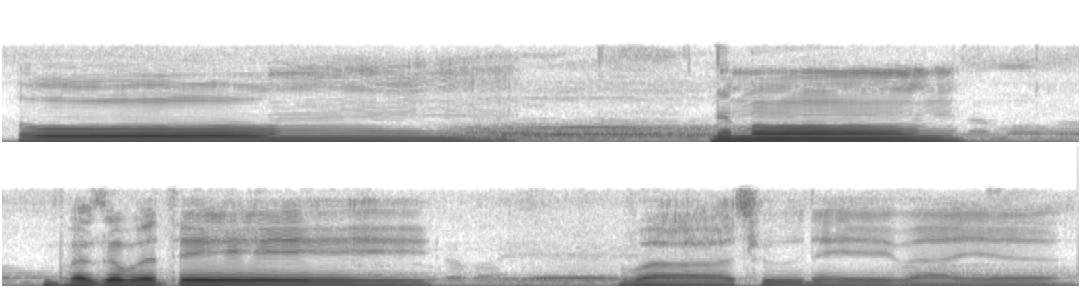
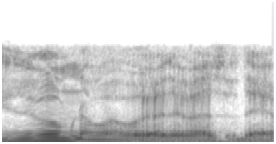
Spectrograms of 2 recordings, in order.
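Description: First: The mantra is said slowly and carefully. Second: The mantra is said quickly and hurriedly.

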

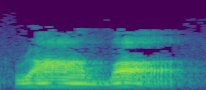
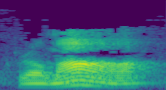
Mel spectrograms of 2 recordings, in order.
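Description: First: The final vowel is short and soft. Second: The final vowel is long and full. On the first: The speaker calls it right. "the last A in Rama is a very soft A and short" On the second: The speaker calls it wrong. "If you say Rama, that's the goddess of fortune"

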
